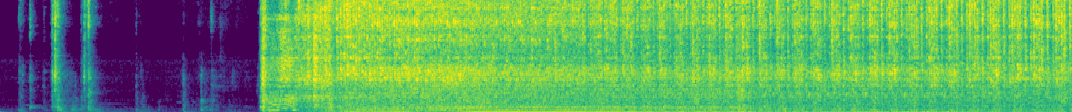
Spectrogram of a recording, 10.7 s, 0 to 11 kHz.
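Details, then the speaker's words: Datsun, cold start around 5 degrees: cranks a couple of seconds, catches and settles into a lumpy, uneven idle that stays rough, running on fewer cylinders; loading up rich from worn carburetor. "this is the problem it has it does not like to start anymore I don't know I think some guy said it sounds like it's loading up which they are 100% correct"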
